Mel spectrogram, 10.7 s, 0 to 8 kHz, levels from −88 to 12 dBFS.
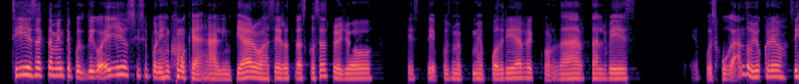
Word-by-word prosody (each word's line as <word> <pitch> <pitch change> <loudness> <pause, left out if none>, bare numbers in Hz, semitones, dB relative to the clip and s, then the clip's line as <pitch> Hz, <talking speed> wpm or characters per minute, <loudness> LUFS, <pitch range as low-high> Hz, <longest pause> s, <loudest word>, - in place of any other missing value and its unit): Sí, 225 +3 +3
exactamente, 215 -1 +3
pues 170 -4 -2
digo, 170 0 +4
ellos 230 +2 +3
sí 220 -4 -5
se 210 - -9
ponían 165 -2 0
como 170 -3 +1
que 145 -4 +1
a 130 +2 -1
a - - +3
limpiar, 140 +6 +3
o, 150 -3 +4
a 140 - 0
hacer 140 +1 -1
otras 140 -1 -2
cosas, 190 +7 -2
pero 150 -7 +1
yo, 135 +2 0 0.4
este, 135 0 -8
pues, 130 0 -10
me 130 -2 -4
me 135 0 -4
podría 140 +2 0
recordar 135 -1 -3
tal 135 -1 -3
vez, 135 0 -1 0.7
eh, - - -26
pues, - - -6
jugando, 225 - 0
yo 175 +1 +2
creo, 180 -4 0
sí, 180 +1 -2
145 Hz, 190 wpm, -21 LUFS, 135-180 Hz, 0.7 s, digo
